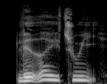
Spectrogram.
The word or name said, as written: læderetui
